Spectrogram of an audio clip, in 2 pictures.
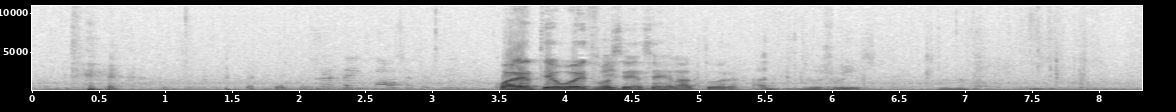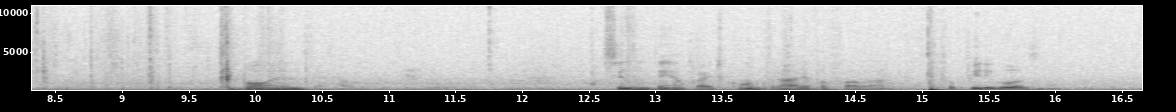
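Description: A speaker talks into a microphone in short phrases with pauses, heard through loudspeakers in a large room.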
